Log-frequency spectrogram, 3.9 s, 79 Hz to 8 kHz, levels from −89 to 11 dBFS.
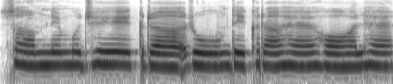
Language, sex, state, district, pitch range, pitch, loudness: Hindi, female, Bihar, Patna, 215-230 Hz, 225 Hz, -13 LUFS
